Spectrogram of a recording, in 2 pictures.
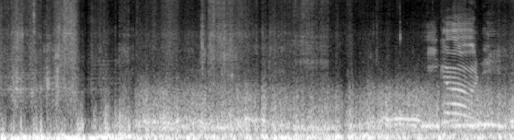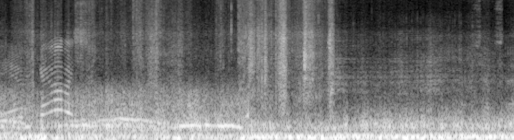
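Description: Wind buffeting the microphone on open lake ice. Over it, faint wordless voice sounds come in the middle, with two quick rise-and-fall glides, and there are a few brief handling knocks.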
